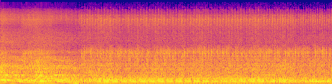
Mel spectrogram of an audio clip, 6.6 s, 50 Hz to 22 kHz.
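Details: Nissan Patrol RD28 diesel just started after injector and pump install, lines bled by cracking injectors while cranking: settles from a brief rev into a steady, even clattering idle with no misfire; normal diesel idle.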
